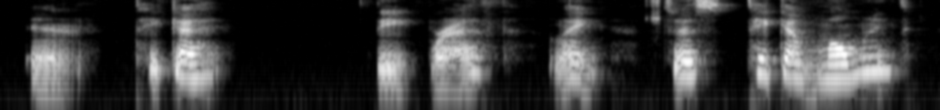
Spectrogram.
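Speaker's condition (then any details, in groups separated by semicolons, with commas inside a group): Cerebral palsy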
